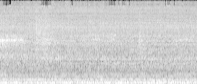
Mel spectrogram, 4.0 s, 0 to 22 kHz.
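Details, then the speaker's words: Miller MOC 80 oil furnace burner after nozzle replacement and electrode gapping, retried once excess oil burned off: a deep, steady, even rumble with no sputter. It fires right up and runs smoothly. "you can hear it fire right up. And I think we're good to go."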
